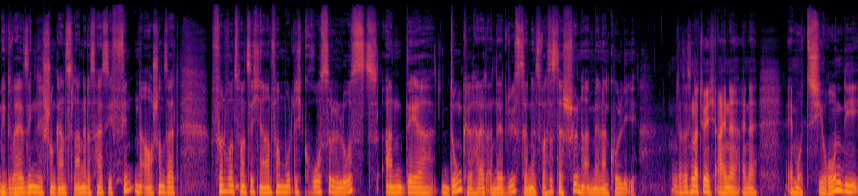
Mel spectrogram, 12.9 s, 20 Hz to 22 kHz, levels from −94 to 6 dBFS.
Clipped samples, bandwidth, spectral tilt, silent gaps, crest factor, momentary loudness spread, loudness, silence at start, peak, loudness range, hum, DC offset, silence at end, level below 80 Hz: under 0.1%; 18 kHz; -5.5 dB/octave; none; 18 dB; 7 LU; -24 LUFS; 0 s; -6 dBFS; 1 LU; none; under 0.1%; 0 s; -50 dBFS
